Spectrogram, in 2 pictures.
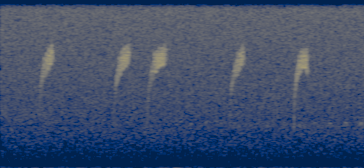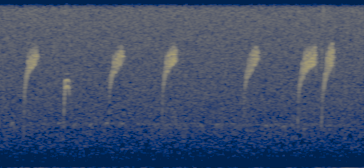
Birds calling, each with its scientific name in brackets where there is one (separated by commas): unidentified bird, White-crowned Sparrow (Zonotrichia leucophrys)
